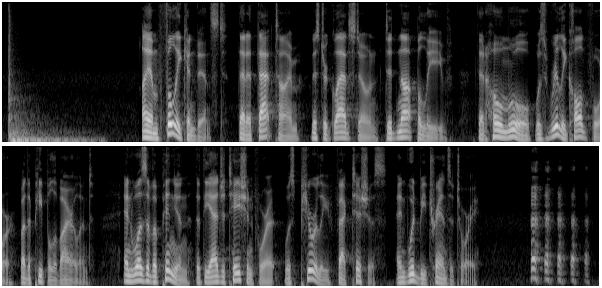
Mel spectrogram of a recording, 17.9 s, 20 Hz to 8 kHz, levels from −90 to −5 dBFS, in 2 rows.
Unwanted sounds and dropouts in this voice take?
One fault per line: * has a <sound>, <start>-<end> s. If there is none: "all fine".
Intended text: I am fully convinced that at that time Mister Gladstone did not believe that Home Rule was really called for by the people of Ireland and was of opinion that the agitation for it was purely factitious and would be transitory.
* has a thud, 0.1-1.6 s
* has a laugh, 16.9-17.8 s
